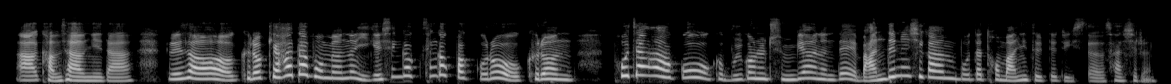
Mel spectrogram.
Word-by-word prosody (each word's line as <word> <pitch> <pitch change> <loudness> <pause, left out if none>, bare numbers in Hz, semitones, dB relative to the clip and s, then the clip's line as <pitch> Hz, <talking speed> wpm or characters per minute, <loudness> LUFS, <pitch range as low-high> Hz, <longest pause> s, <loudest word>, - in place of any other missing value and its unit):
아 195 0 +2
감사합니다. 175 -2 -1 0.3
그래서 250 -5 +4
그렇게 290 +4 +2
하다 435 +6 +5
보면은 295 -5 -1
이게 220 0 -4
생각 370 +8 -4
생각 435 +1 -2
밖으로 275 -8 0
그런 240 0 0 0.4
포장하고 335 - +2
그 245 - -10
물건을 240 +6 -2
준비하는 240 0 -3
데 250 -4 -2
만드는 235 - 0
시간보다 290 - -1
더 220 0 -8
많이 190 +3 -2
들 190 -2 -9
때도 180 -2 -14
있어요 155 -1 -14
사실은. 175 +1 -13
245 Hz, 305 characters per minute, -21 LUFS, 195-305 Hz, 0.4 s, 하다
